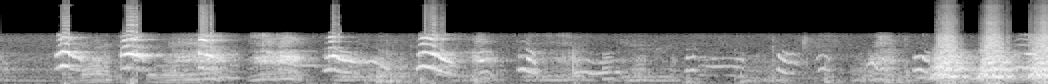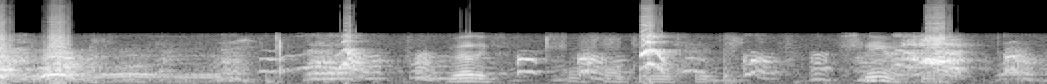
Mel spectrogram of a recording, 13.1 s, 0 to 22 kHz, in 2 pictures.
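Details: Šarplaninac pups at 26 days old, several voices at once: rapid high yips and whines in quick succession, a dense noisy scramble midway, then scattered squeaky yelps.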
